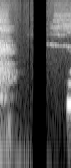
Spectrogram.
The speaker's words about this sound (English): We're both yawning. I know. Go hard. Everybody's yawning at this podcast.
